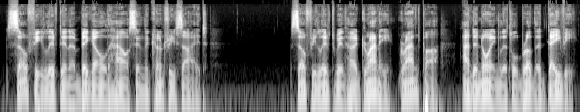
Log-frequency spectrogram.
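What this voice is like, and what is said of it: Deeper, rougher voice from a cold. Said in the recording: “apologies for the voice. I've got a bit of a cold, bit of the man flu. So my voice is a little bit more butch and deeper than normal.”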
